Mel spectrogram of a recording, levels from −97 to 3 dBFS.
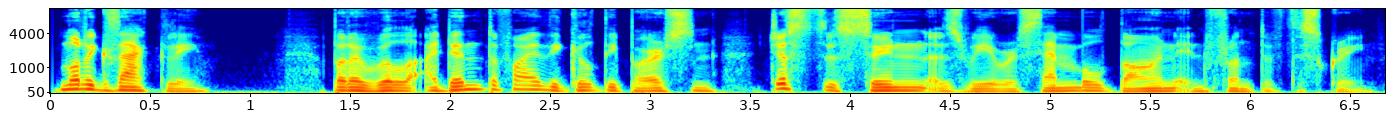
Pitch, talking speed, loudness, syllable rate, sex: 110 Hz, 200 wpm, -20 LUFS, 5.6 syllables/s, male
